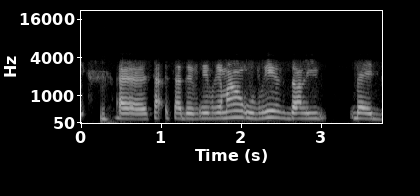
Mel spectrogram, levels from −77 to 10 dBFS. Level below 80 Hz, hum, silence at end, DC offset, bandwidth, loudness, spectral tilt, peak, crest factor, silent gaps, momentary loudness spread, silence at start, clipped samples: -64 dBFS; none; 0 s; under 0.1%; 4.7 kHz; -22 LUFS; -7.5 dB/octave; -4 dBFS; 18 dB; none; 8 LU; 0.1 s; under 0.1%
